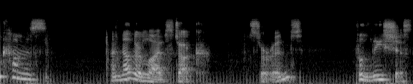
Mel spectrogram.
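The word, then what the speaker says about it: Philoetius: another Liv stuck servant felicious that's a weird way to say this name but that's how it's pronounced felicious and he's the guy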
